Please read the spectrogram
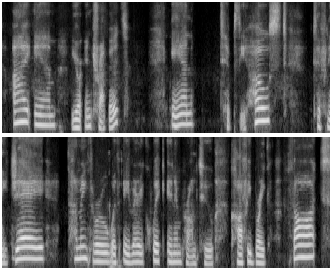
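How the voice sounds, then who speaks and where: A woman's fairly low, dark and mellow voice at a very slow pace, with very wide pitch swings, long and frequent pauses, a quiet background and a dry sound with no echo. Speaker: vlog host. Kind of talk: casual vlog chat. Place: home room. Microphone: webcam.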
